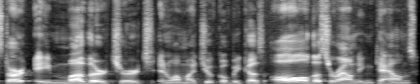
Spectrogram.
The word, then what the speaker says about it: Huamachuco: Say Huamachuco with me. Huamachuco. Yeah, it's a different pronunciation, but we are teaming up with five, six sister churches in Trujillo to start a church in Huamachuco.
